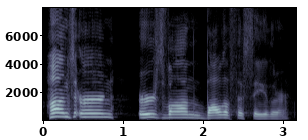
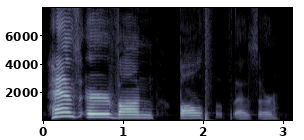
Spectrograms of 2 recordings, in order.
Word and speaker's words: Hans Urs von Balthasar: Hans Urs von Balthasar.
